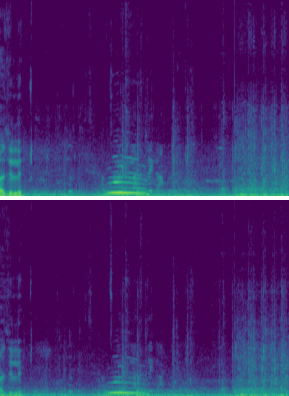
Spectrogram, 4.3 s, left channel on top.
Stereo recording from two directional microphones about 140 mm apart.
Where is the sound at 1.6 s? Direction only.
10° left (ahead or behind).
